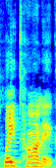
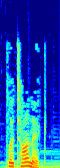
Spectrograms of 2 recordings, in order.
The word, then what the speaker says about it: platonic: the mask play tonic I did all of that over that word and I still didn't pronounce it correctly it's pronounced like this platonic platonic I'm going to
